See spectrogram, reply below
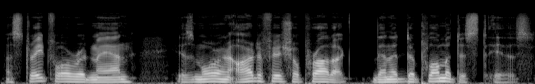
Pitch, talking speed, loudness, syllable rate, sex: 120 Hz, 135 wpm, -17 LUFS, 4.6 syllables/s, male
